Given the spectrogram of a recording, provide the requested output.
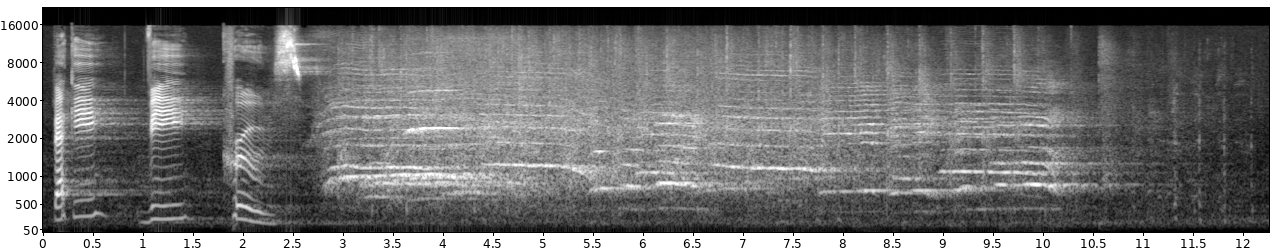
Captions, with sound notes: Becky V. Cruz. (audience cheering)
